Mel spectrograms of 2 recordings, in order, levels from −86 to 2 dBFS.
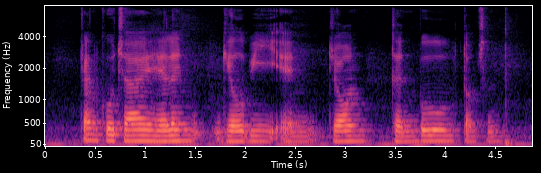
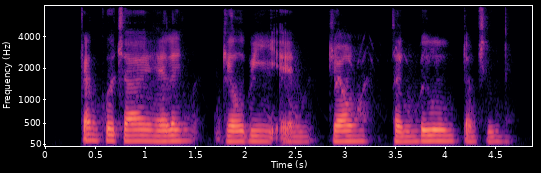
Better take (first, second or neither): first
